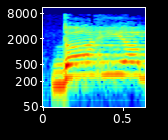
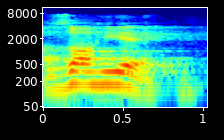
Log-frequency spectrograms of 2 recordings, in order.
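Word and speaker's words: ضاحیه: داهیا به انگلیسی زاد، زاهیه. این ز و انگلیسی د تلفظ میکنن، مثل رمضان. رمضان دیدیم مثل رمضان.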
